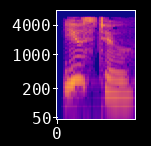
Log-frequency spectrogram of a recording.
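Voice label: "used to", American English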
